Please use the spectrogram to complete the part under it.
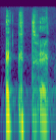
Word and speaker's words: ECHT!: Attention, je me trompe toujours en prononciation, c'est ECHT. Donc E-C-H-T, point d'exclamation, qui est un groupe belgique, qui est vraiment pour le coup entre.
